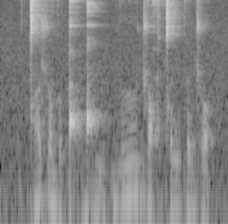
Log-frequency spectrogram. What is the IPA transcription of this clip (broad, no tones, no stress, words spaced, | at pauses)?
ɡ͡ǀaʃɔ jʊǃʰʊɡ͡ǃiː | jɯː d͡ʒɔħǀɛŋkɛd͡ʒɔ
